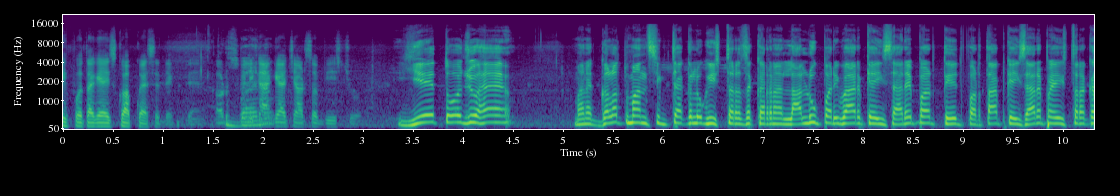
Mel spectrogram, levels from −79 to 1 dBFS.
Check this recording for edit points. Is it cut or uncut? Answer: uncut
